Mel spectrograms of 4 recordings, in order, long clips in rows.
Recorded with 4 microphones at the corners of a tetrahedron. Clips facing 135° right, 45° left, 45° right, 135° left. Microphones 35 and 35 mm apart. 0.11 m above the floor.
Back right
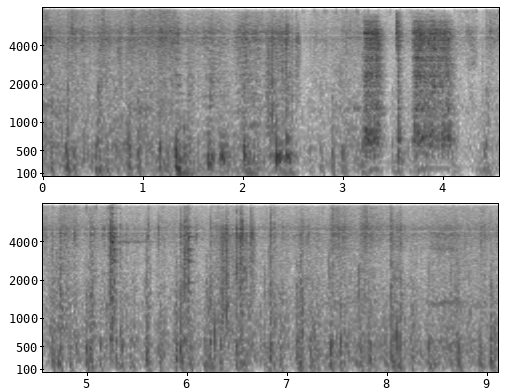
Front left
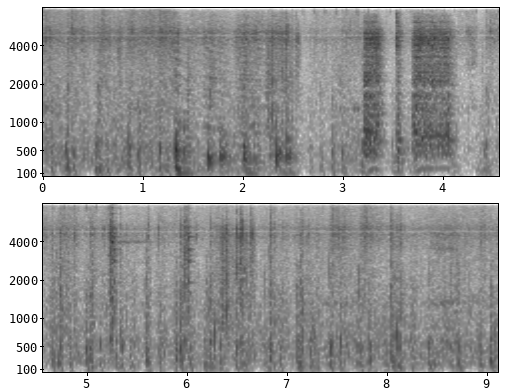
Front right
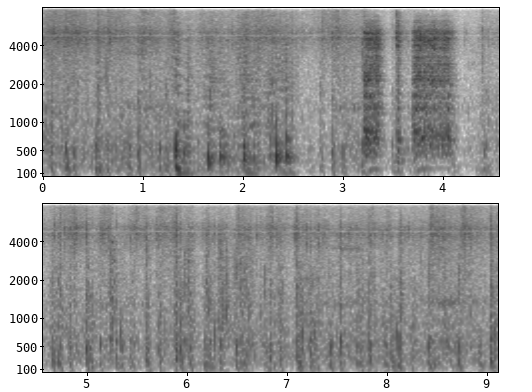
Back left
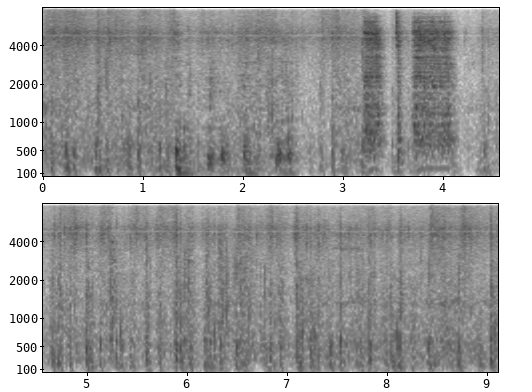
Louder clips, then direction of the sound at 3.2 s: Front left 2 dB, front right 2 dB; 5° left.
